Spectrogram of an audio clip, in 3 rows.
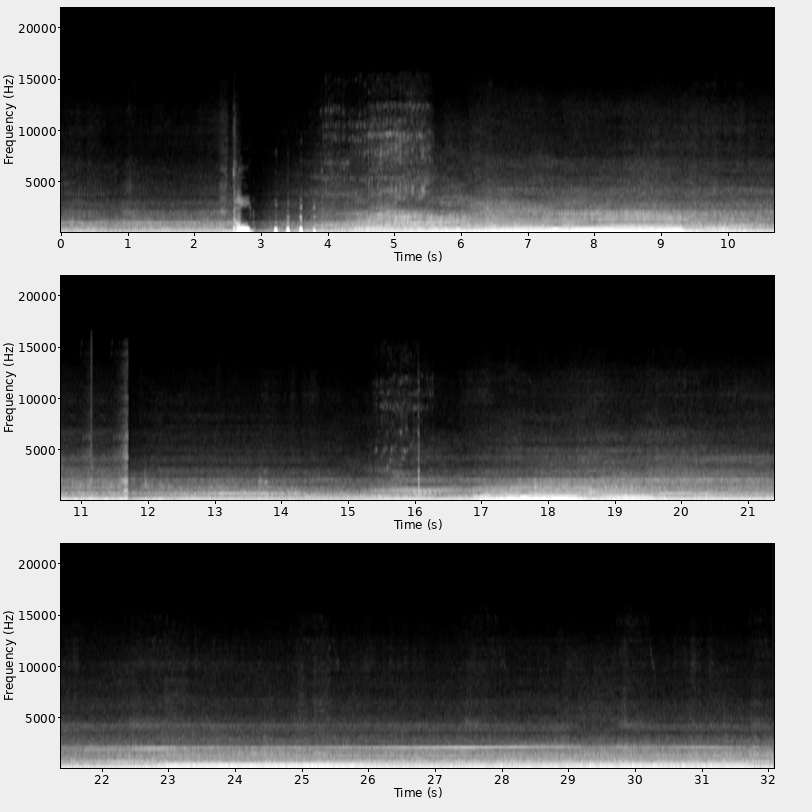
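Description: GY6 scooter's single-cylinder four-stroke engine pulling away from a stop and accelerating, the engine note rising and easing off twice, then holding a steady drone at cruising speed. A short sharp rising sweep with clicks comes about three seconds in.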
